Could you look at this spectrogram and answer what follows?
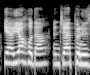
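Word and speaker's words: Jahoda: I mean, she's supposed to be Eastern European, so maybe it's pronounced Yahoda. Yeah, Yahuda.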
